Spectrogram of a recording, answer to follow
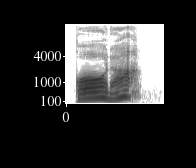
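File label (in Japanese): "こら", Japanese; 目覚ましボイス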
